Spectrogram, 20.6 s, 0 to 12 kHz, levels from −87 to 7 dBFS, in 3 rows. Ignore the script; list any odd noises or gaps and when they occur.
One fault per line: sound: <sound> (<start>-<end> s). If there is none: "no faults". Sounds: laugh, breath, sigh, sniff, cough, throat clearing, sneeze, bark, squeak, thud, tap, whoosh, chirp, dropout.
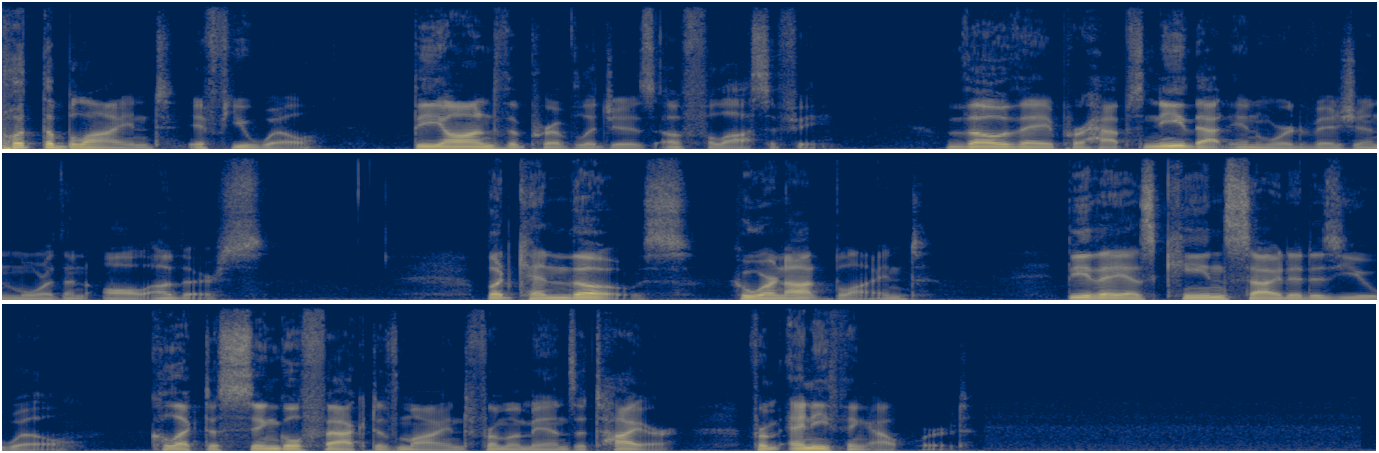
no faults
